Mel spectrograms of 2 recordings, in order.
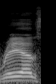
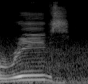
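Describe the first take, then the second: First: The vowel is a short 'e' sound. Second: The vowel is a long 'ee' sound. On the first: "I think it's Revs" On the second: "whichever way you want to say it"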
